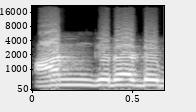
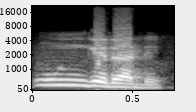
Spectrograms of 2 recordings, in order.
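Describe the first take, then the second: First: The first vowel sounds like 'ah'. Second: The first vowel sounds like 'oo'. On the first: The speaker calls it wrong. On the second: The speaker calls it right.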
